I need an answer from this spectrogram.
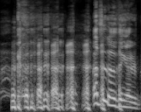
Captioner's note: everyone laughs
